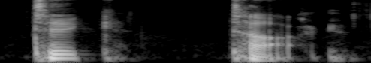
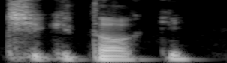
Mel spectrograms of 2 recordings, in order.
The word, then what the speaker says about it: TikTok: talking about the platform itself just a quick pronunciation about the name of the platform Tick Tock so this is not chalkie not anything like that tick tock tick tock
